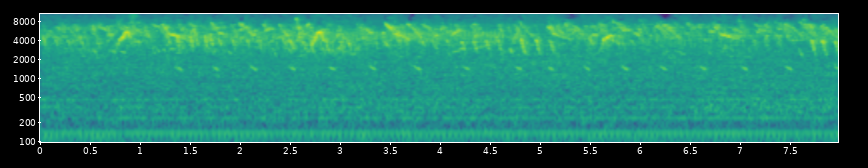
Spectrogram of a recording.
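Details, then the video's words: Chattering white-eyes used as a lure call high, fast and overlapping. A lower, short descending note repeats about twice a second in the background, and a steady hum runs throughout. "Burung pancingan pleci"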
